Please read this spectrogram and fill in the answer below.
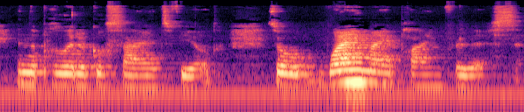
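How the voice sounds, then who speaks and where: A woman speaks in a Canadian Maritime accent. Her voice is fairly low and her pace moderate. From Prince Edward Island, Canada. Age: 20s. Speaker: political science student. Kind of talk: application video talk to camera.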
